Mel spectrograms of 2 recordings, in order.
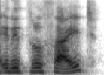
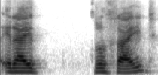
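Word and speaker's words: erythrocyte: রেড বা লাল, যেটা আমরা মেডিকেলের ভাষায়, অ্যানাটমির ভাষায় যেটাকে ইরিথ্রো বুঝি, অনেকে বলে ইরাইথ্রো, সেটাও চলবে, ইরিথ্রো বললেও চলবে। হ্যাঁ, ইরিথ্রোসাইট বা ইরাইথ্রোসাইট একটা উচ্চারণ করলে হচ্ছে।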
